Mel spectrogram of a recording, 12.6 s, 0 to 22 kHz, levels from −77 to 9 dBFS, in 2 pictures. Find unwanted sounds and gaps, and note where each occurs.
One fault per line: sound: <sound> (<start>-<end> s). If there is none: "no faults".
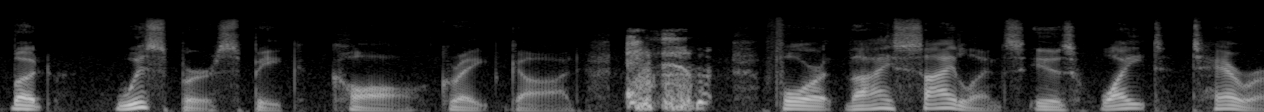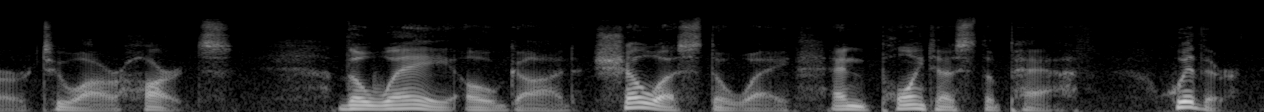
sound: cough (3.1-3.6 s)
